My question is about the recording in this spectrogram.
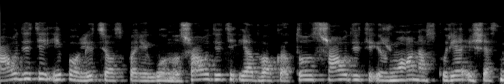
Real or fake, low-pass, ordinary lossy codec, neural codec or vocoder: real; 7.2 kHz; MP3, 64 kbps; none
